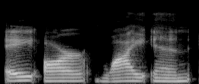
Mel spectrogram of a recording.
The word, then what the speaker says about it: Aryn: Um, so my name is spelled a little weird, so I'll spell it out. It's A R Y N, Aryn, and then Michelle is normal.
